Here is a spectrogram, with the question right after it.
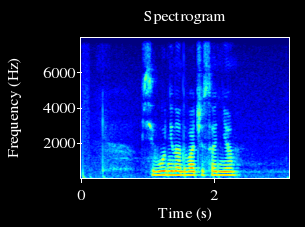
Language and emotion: Russian, neutral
